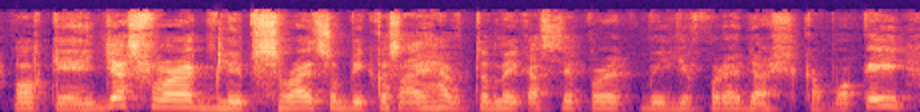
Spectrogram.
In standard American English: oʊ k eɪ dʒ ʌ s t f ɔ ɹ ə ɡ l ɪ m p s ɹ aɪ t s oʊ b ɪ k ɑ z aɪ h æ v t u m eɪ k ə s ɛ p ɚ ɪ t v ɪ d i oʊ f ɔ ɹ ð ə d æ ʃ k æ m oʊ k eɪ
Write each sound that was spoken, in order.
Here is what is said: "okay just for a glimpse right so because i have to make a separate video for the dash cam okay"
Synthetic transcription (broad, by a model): oʊ k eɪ dʒ ʌ s t f ɔ ɹ ə ɡ l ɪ p s ɹ aɪ t s oʊ b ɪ k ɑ s aɪ h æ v t u m eɪ k ə s ɛ p ɚ ɪ t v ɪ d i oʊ f ɔ ɹ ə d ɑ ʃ k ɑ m oʊ k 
